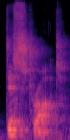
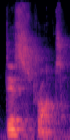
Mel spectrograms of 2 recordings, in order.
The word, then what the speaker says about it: distraught: list is distraught again the GH sound here is silent we say distraught distraught now when you're distraught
